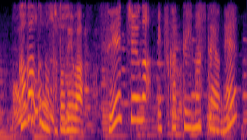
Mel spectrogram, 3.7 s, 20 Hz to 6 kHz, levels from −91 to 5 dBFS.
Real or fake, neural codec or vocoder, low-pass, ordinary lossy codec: real; none; 5.4 kHz; Opus, 24 kbps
